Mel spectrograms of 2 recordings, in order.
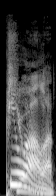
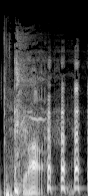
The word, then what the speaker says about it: Puyallup: I think we need to do our listeners a solid and say it's pronounced Puyallup. – Puyallup. – Yeah. That's how it's pronounced.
